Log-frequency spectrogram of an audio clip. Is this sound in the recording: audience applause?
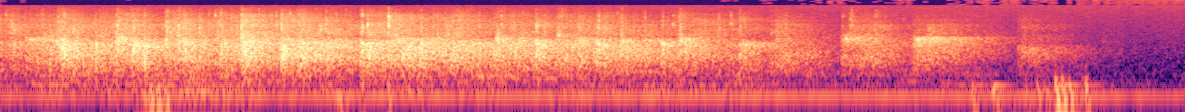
yes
